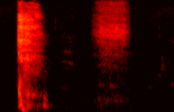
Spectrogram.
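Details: Coughing fit during a campaign rally speech, which the speaker attributes to an allergic reaction: a single loud, harsh cough followed by a softer, breathy throat-clearing.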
